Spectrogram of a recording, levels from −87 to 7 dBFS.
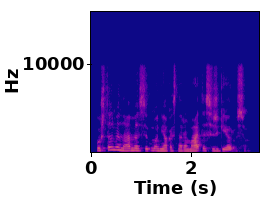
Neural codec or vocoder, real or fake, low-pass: vocoder, 22.05 kHz, 80 mel bands, WaveNeXt; fake; 9.9 kHz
